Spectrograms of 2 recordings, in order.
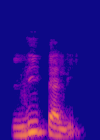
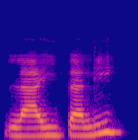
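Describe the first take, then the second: First: The a is dropped, giving litalie. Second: Both vowels are said, la and Italie. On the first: The speaker calls it right. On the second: The speaker calls it wrong. "no se me pueden juntar dos vocales, entonces no puedo decir"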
